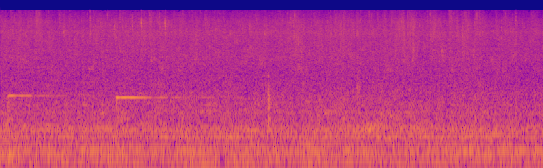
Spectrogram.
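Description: Steady rain falling, an even hiss. Two short, thin steady tones sound within the first few seconds.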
